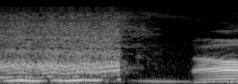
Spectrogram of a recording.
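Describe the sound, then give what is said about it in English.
A farm truck engine revs loudly, drops abruptly to a lower idle-like drone, then surges back up into a strong, rising rev. “farm truck leading us off here.”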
